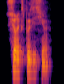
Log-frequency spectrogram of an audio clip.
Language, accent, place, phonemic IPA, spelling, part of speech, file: French, France, Lyon, /sy.ʁɛk.spo.zi.sjɔ̃/, surexposition, noun, LL-Q150 (fra)-surexposition.wav
- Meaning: overexposure (all senses)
